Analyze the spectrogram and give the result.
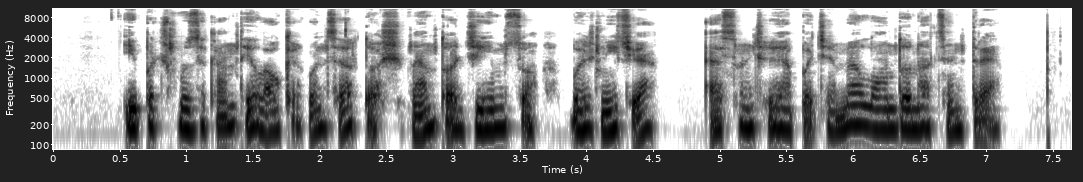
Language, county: Lithuanian, Vilnius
